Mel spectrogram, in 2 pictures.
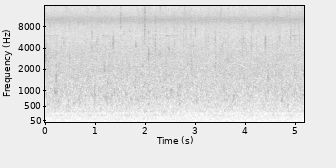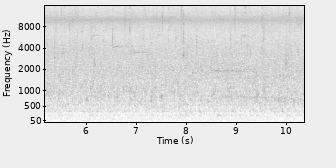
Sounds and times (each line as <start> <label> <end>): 0.0 Small streams 10.3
